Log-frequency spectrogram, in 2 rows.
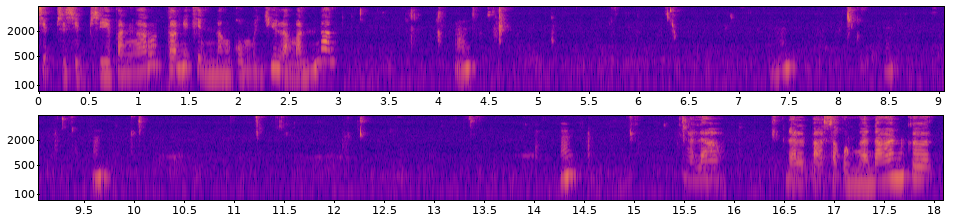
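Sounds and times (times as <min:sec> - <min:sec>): person chewing food: 0:03.0 - 0:07.2, 0:07.9 - 0:12.6, 0:13.2 - 0:16.5.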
